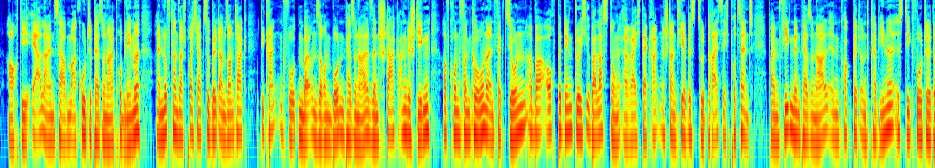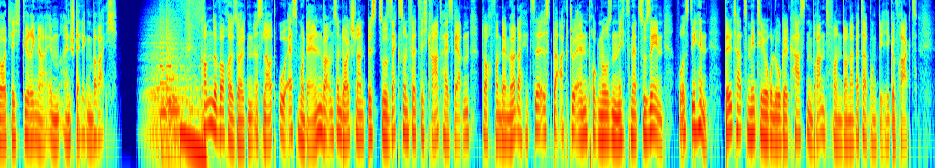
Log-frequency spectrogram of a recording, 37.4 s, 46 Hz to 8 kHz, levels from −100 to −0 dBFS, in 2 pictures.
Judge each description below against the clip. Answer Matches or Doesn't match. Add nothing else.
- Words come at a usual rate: Matches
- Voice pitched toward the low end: Matches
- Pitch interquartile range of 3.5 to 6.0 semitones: Doesn't match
